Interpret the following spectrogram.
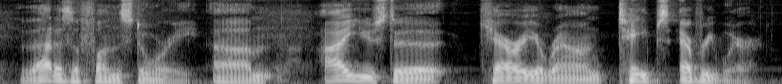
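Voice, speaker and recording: A man's normal speaking voice with an American accent, fairly low in pitch, with lively intonation, a fairly slow pace and very even loudness, on a very clean recording with a silent background. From Queens, New York. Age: 50s. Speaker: media coach, former TV reporter. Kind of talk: interview.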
